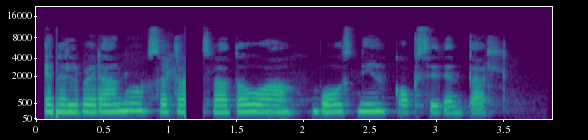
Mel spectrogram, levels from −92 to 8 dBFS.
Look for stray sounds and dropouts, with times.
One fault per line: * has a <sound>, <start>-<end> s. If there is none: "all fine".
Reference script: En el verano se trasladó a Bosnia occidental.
* has a dropout, 1.1-1.3 s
